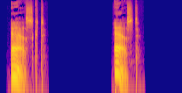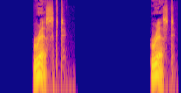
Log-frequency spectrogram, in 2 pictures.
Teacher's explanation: so you might hear asked and wrist in these two words the final D sound also changes to a T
